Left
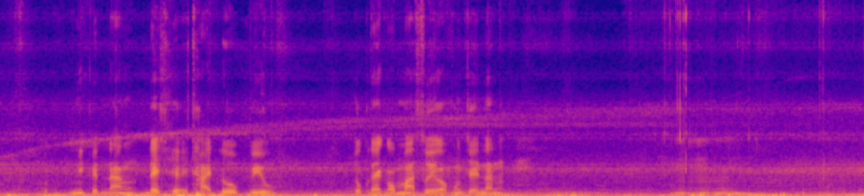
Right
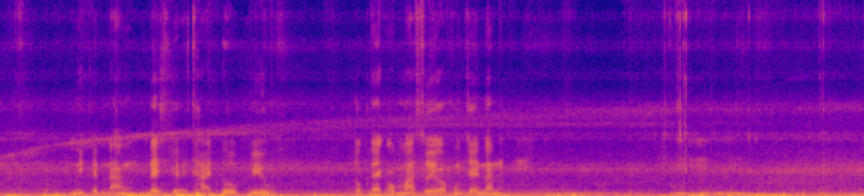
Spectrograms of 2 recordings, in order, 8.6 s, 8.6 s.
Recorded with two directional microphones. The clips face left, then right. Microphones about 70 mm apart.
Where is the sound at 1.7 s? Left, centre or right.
Left.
